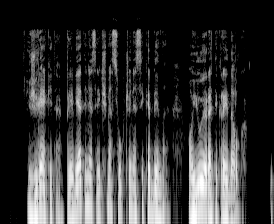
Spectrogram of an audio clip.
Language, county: Lithuanian, Vilnius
